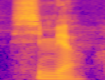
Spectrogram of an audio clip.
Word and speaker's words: семья: Je vais vous indiquer l'accent tonique de семья, qui est ici, семья.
